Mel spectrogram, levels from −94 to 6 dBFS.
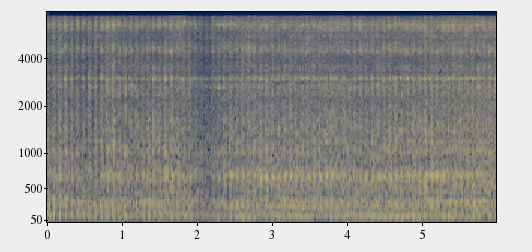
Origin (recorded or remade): remade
